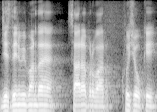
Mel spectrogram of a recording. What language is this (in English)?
Punjabi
